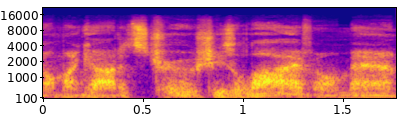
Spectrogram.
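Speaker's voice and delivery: awed whispering, soft, slow and hushed. Voicing a crew that creeps in closer: whispering. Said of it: "kinda whispering".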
